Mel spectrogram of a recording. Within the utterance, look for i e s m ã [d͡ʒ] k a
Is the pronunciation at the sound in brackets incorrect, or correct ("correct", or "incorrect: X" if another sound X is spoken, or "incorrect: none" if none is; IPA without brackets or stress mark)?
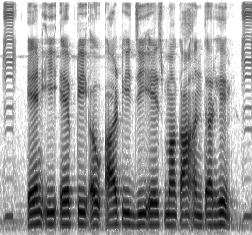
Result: incorrect: none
